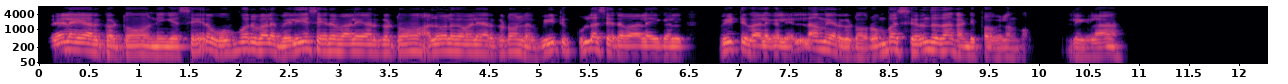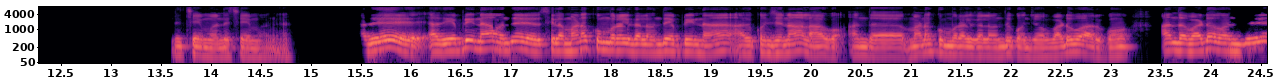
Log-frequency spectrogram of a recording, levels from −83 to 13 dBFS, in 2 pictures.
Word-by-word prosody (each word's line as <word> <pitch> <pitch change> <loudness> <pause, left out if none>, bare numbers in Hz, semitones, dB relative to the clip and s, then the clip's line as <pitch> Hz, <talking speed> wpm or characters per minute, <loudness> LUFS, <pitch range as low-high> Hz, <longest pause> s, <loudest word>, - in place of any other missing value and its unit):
வேலையா 155 -2 +3
இருக்கட்டும், 115 -1 -1
நீங்க 105 0 +2
செய்ற - - 0 0.2
ஒவ்வொரு 155 +6 -1
வேலை, 145 -1 +3
வெளிய 150 +8 +2
செய்ற 140 0 +1
வேலையா 135 0 +1
இருக்கட்டும், 130 +2 -2
அலுவலக 135 +2 +1
வேலையா 125 -1 -1
இருக்கட்டும், 120 +4 -3
இல்ல 110 - -2
வீட்டுக்குள்ள 150 +3 -1
செய்ற 115 - 0
வேலைகள், 110 -1 0 0.4
வீட்டு 160 +2 +1
வேலைகள் 110 -1 +1
எல்லாமே 170 -4 0
இருக்கட்டும். 95 -2 -1
ரொம்ப 135 +7 -1 0.2
சிறந்துதான் 145 -1 +1
கண்டிப்பா 105 0 -2
விளங்கும். 95 -1 -11 0.3
இல்லீங்களா? 95 +1 -3 3.0
நிச்சயமா, 105 -3 -1
நிச்சயமாங்க. 90 -1 -5 0.8
அது 140 +3 +3 0.6
அது 130 0 +3
எப்படின்னா 165 +3 +3
வந்து 155 +4 0 0.3
சில 145 0 +3
மனக்குமுறல்கள் 145 -5 +1
வந்து 135 +2 +2
எப்படின்னா 130 -3 -1 0.3
அது 115 0 -1
கொஞ்ச 120 -2 -1
நாள் 135 -3 0
ஆகும். 105 -1 -2
அந்த 105 -1 -1 0.4
மனக்குமுறல்கள் 110 -5 0
வந்து 105 +4 0
கொஞ்சம் 95 0 -2
வடுவா 130 +5 +2
இருக்கும். 105 +2 -2 0.4
அந்த 150 -1 +3
வடு 145 +5 +2
வந்து 140 +1 +1
130 Hz, 120 wpm, -22 LUFS, 105-145 Hz, 3.0 s, வேலையா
